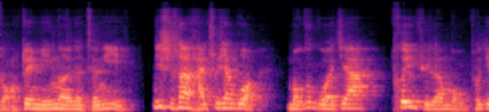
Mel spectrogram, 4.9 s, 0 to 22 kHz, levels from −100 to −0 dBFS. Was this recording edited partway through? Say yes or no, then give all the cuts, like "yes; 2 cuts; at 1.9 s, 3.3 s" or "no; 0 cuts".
yes; 1 cut; at 1.4 s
